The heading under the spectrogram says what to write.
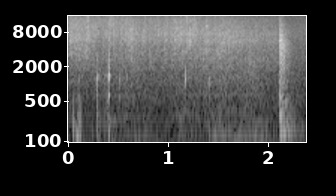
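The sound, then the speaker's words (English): A window being closed, with a couple of quick knocking clunks early on and a heavier thud near the end, over a steady soft hiss of pouring rain outside. “Closing a window.”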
